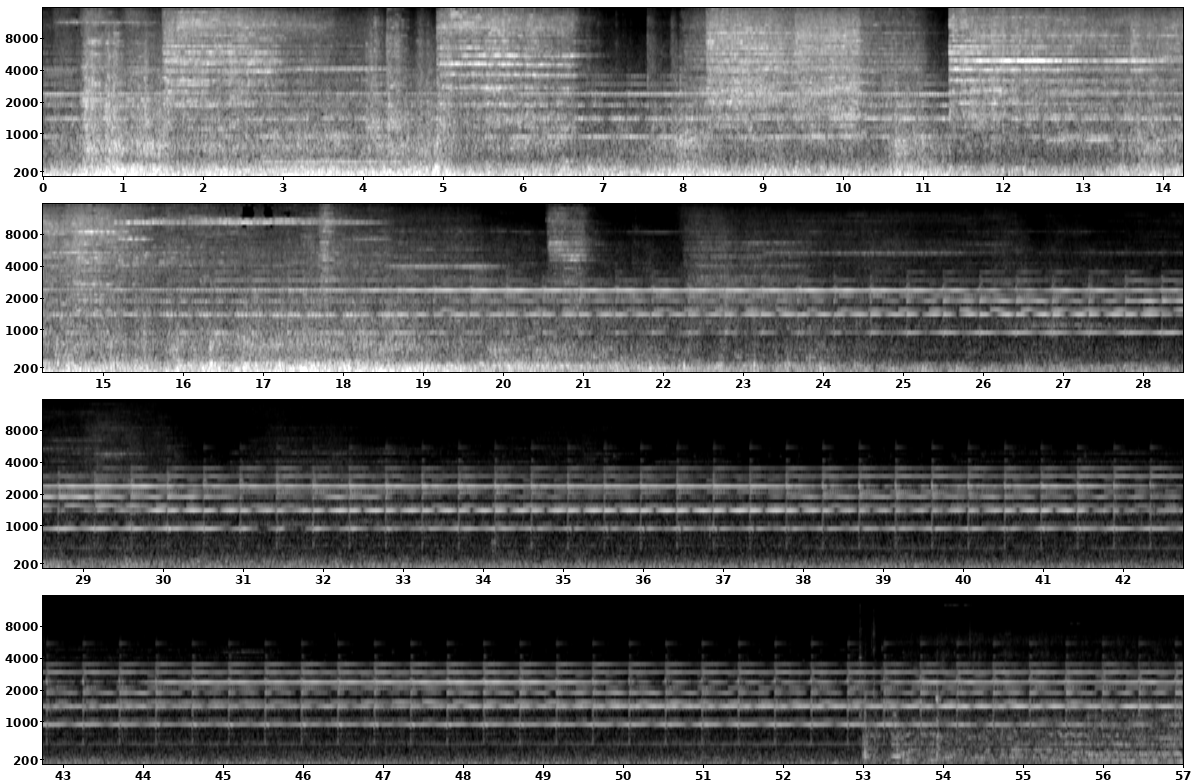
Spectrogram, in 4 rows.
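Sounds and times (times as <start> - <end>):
train wheel squeal: 0.0 - 7.2, 7.8 - 30.3
freight train rumble: 0.0 - 35.2, 51.5 - 57.0
crossing warning bell: 0.0 - 57.0.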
